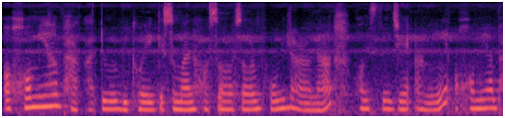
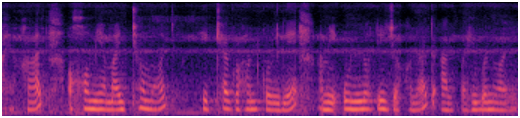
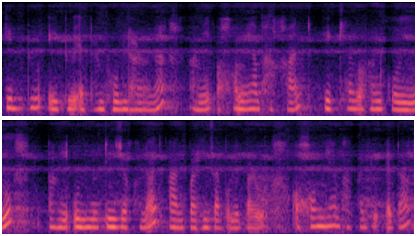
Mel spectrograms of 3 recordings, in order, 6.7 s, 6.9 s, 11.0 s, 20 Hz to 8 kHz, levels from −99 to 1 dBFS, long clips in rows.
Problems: none marked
